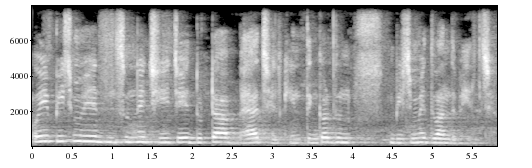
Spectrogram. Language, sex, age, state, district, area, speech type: Maithili, female, 18-30, Bihar, Madhubani, urban, spontaneous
